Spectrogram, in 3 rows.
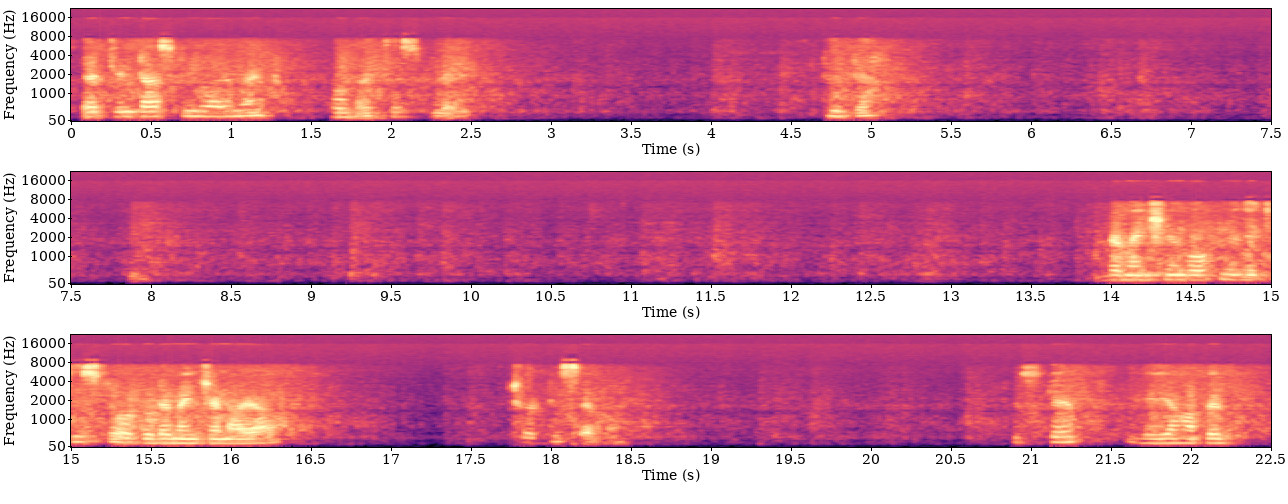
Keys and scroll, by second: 11.2 Escape, 16.3-17.8 typing, 18.1 Return, 19.6 Escape.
